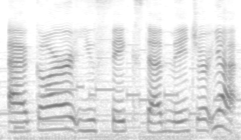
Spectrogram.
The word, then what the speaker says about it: agar: It's pronounced agar.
